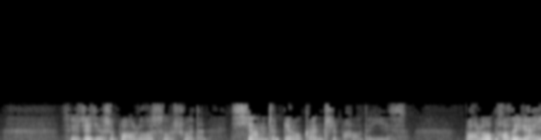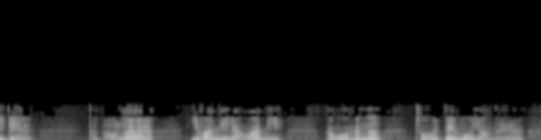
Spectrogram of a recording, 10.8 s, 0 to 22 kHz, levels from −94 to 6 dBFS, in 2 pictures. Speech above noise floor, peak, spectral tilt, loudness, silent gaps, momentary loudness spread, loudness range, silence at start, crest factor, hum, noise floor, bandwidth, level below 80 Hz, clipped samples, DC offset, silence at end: 28 dB; -4 dBFS; -10.5 dB/octave; -27 LUFS; none; 17 LU; 5 LU; 0.1 s; 24 dB; none; -54 dBFS; 5.8 kHz; -46 dBFS; under 0.1%; under 0.1%; 0 s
